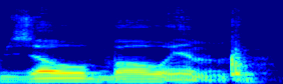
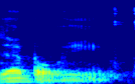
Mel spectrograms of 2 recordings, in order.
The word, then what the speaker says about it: Zeboim: And Shemeber, king of Zoboim. I guess that's how you say it. Let's see. Zoboim on the map. Zoboim. Zeboim. Oh, is it Zeboim? Yep, it was Zeboim.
